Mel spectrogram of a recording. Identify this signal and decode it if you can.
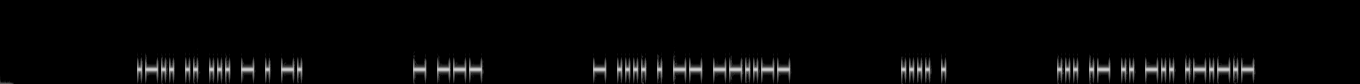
Morse code, heard as a keyed tone, about 30 wpm, 700 Hz. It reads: LISTEN TO THEM, HE SAID.
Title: 4x Word-Spacing - Sentences from Top 400 Words - 30wpm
